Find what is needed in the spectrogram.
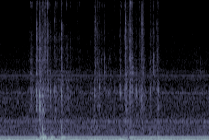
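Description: Typing on a computer keyboard: a quick run of keystrokes about a second in and another from about two to three seconds in, over a steady low hum.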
